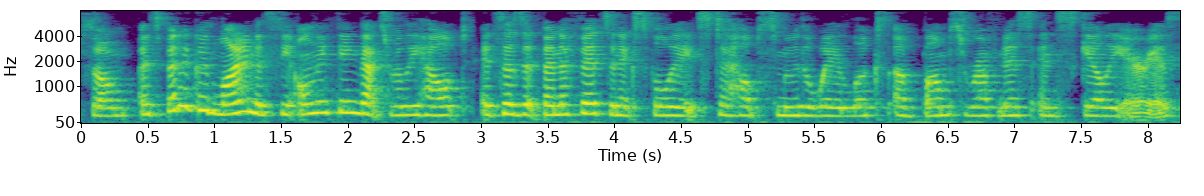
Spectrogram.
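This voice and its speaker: Noticeable noise fills the background. A woman speaks fairly quickly at a fairly high pitch. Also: hardly any pauses. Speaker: beauty and home fragrance vlogger. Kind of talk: casual product review vlog. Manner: conversational, chatty.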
